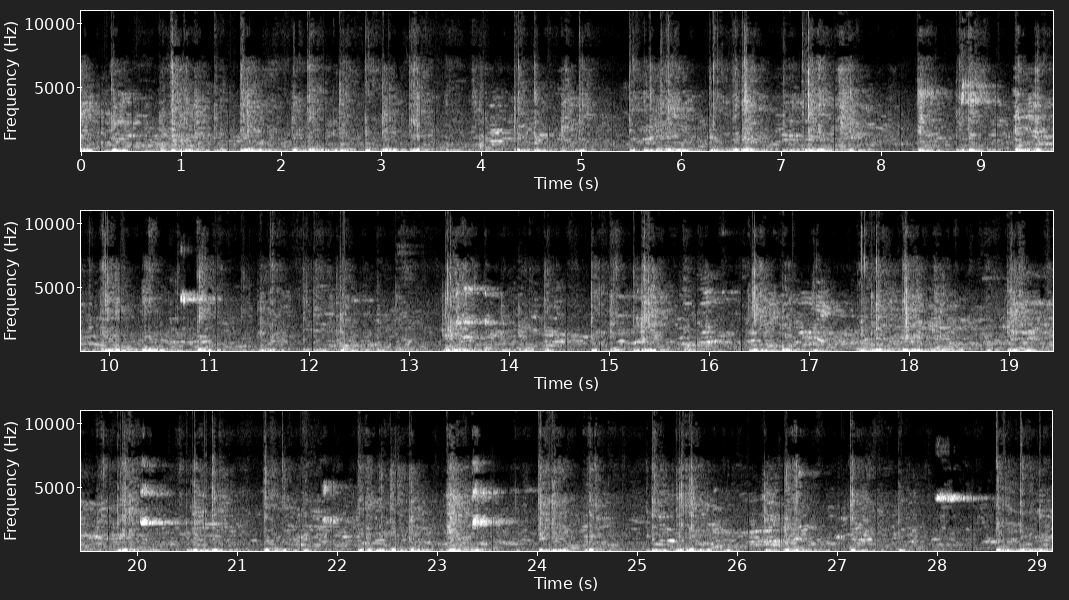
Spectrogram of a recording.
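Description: Basketballs bounce repeatedly on a wooden floor in a large echoing gym.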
